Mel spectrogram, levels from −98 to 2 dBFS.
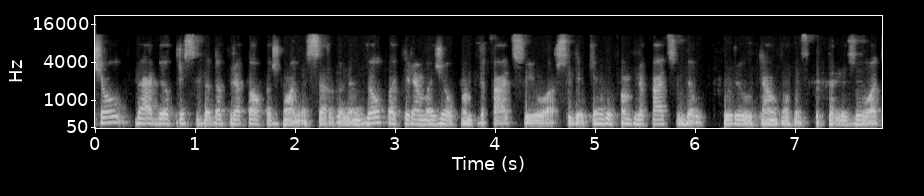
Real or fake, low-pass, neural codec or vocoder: fake; 10.8 kHz; vocoder, 44.1 kHz, 128 mel bands every 256 samples, BigVGAN v2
